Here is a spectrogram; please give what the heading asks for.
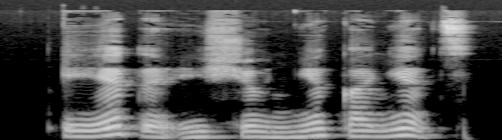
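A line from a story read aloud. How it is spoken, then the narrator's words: Plain. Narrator (Russian): сказал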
